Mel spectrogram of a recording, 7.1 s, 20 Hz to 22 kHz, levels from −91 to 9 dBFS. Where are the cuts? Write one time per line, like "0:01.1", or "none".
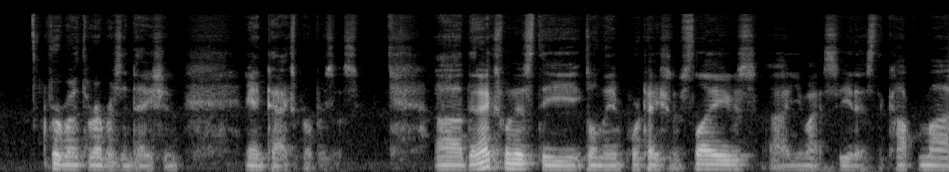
0:04.4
